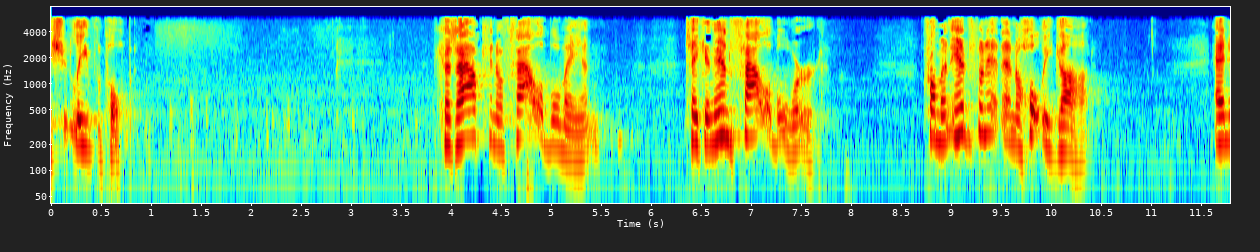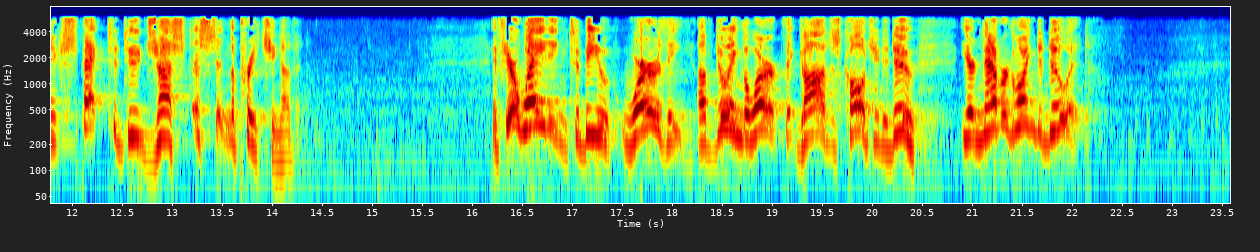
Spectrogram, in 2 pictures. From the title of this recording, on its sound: Ketha Heights Baptist Church ~ Live Broadcast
